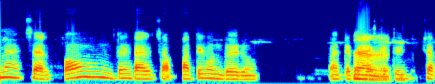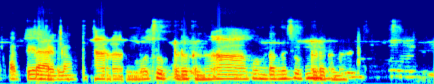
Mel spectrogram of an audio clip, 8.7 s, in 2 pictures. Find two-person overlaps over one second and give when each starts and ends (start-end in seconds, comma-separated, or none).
none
